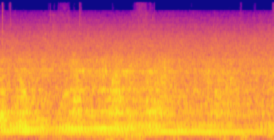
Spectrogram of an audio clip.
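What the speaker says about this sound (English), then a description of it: "Got an airplane flying." A light airplane drones overhead on a windy night at a campsite near Burkittsville, Maryland, a steady engine hum with wind noise layered over it throughout.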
